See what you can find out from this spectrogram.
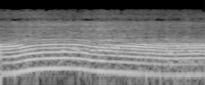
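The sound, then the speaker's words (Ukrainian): Chainsaws cut through lake ice to free trapped swans, giving a steady, loud, high buzzing engine drone that holds for the whole clip with only a slight waver in pitch. “Це місцеві єгері бензопилами розрізають лід, а потім лопатами скидають його глибше під воду.”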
